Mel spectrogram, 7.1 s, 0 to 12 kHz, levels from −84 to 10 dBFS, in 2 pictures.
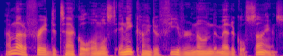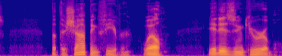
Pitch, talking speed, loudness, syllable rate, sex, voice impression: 95 Hz, 180 wpm, -20 LUFS, 6.1 syllables/s, male, masculine, adult-like, tensed, slightly clear, cool, intellectual, slightly refreshing, sincere, calm, friendly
